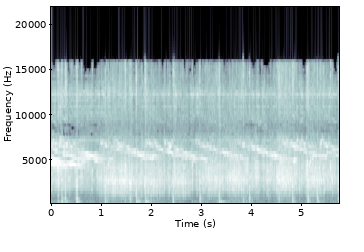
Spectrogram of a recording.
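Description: Aerial fireworks display: a rapid, unbroken series of shell bursts and crackling reports. High falling whistling tones recur about once a second over the bangs.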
